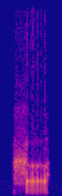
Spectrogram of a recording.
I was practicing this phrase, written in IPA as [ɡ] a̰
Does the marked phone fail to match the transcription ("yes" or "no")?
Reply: yes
